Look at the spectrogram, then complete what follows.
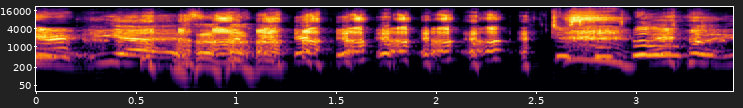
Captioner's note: laughing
